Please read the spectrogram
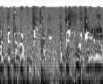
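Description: Speech: an elderly man talking into a handheld microphone, with no other sound standing out.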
